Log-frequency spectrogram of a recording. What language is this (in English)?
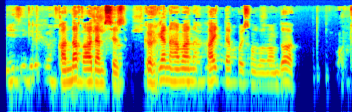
Uyghur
